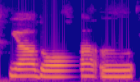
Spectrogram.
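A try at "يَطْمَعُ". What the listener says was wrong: Seperti huruf T, yat, yat, at, jangan yado. Ya, itu bukan huruf dod. Yato. toma'u.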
